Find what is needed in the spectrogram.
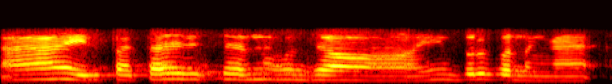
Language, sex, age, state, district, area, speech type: Tamil, female, 18-30, Tamil Nadu, Thanjavur, urban, conversation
